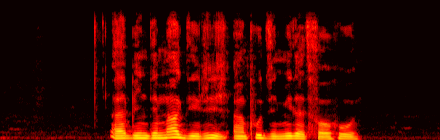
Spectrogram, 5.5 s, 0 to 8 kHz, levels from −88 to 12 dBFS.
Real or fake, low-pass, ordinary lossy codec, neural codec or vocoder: fake; 7.2 kHz; none; codec, 16 kHz, 16 kbps, FreqCodec, larger model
